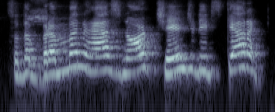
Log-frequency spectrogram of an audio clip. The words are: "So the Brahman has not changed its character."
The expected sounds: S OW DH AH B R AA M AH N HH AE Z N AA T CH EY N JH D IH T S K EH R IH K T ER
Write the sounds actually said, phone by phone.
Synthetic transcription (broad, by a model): S OW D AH B R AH M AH N HH AE Z N AA T CH EY N JH D IH T S K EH R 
